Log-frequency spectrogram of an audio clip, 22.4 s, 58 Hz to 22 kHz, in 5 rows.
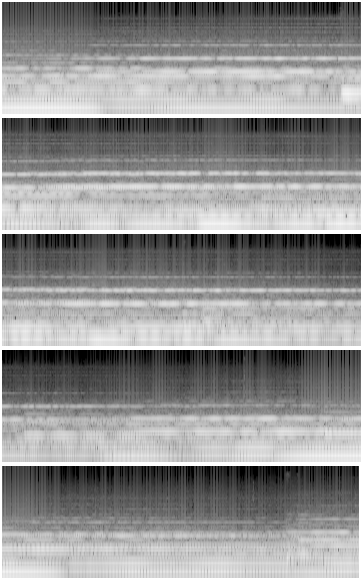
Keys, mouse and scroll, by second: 0.0 middle drag, 0.3 click, 0.6 alt+click, 0.8 x, 1.0 shift+a, 1.3 Down, 2.0 click, 2.4-3.3 middle drag, 6.4 ctrl+s, 6.8 shift+a, 7.5 shift+a, 8.5 click, 9.0 ctrl+h, 9.1 g, 9.6 click, 9.7 ctrl+s, 12.6 click, 13.3 g, 13.6 click, 13.8 g, 14.0 click, 14.2 click, 14.4 shift+a, 15.3 shift+a, 16.5-17.2 drag, 17.4 click, 17.9 drag, 18.2 shift+a, 19.0 click, 19.1 click, 19.7 click, 20.2 middle click, 20.7 middle click, 20.8 g, 21.1 alt+middle click, 21.1 shift+d, 21.5 alt+click, 21.6 alt+middle drag, 21.7 click, 21.9 click, 22.3 shift+a.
